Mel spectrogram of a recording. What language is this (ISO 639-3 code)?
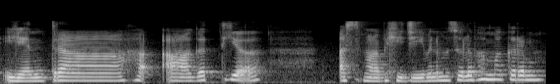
san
